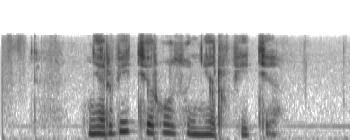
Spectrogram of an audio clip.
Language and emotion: Russian, neutral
